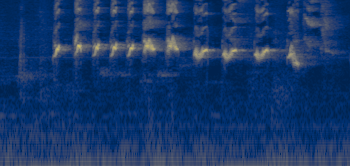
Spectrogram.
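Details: Vigorous night song of a greater green leafbird: around fourteen clear, rhythmic chirps in quick succession, steady in pitch, ending with a slightly lower downslurred note.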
